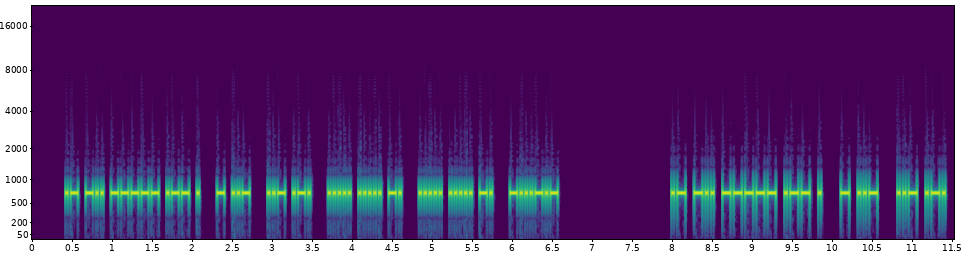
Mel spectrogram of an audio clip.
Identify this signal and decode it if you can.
Morse code, heard as a keyed tone, about 33 wpm, 700 Hz. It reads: AD0WE TU UR 55N 55N <BK> AD0WE TU UR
